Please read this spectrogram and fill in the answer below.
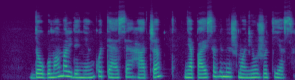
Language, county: Lithuanian, Panevėžys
